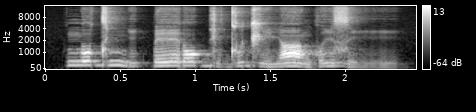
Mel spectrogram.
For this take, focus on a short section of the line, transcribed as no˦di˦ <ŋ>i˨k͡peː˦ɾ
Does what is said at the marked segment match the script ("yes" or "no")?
yes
